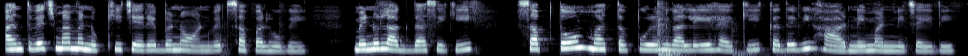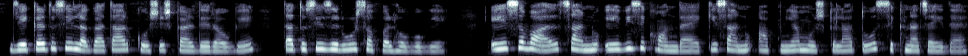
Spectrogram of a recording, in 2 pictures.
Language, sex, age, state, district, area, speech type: Punjabi, female, 18-30, Punjab, Jalandhar, urban, spontaneous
